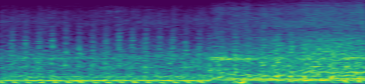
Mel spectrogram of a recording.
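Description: A helicopter roars, its rotor blades thumping in a fast, steady rhythm over a continuous engine whine. The sound stays loud and even throughout, with no voices.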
